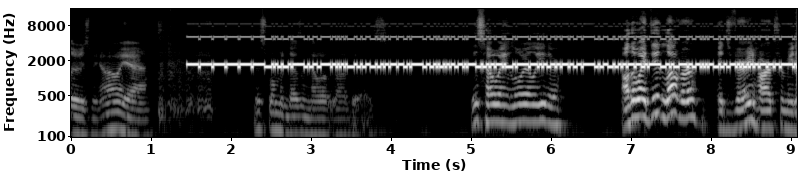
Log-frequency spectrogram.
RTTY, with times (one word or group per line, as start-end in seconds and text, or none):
2.9-3.8 LVJEL
3.9-5.1 7IDWX
5.2-6.7 3KW2L
6.9-8.0 7NMWY
8.2-9.1 …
